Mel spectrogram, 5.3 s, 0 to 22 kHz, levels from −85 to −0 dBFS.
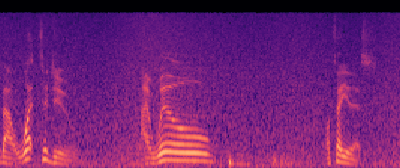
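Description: No technical faults can be heard in the speech here, with the room's background noise sitting about 15 dB below the voice as part of the recording itself.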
